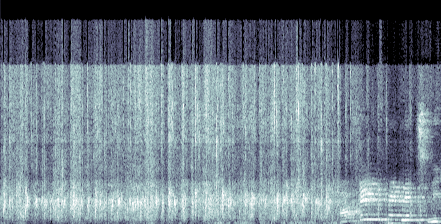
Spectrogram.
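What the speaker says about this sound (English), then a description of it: "A great round of applause" An audience at an Independence Day celebration claps, a dense patter of applause under a voice that fades out near the end, when music or singing comes in.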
